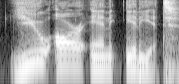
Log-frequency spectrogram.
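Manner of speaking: very slow, deliberate spelling-out, each word set apart. Telling Paul he will say it very slow so he understands. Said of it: "I'm going to say it very slow for you".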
